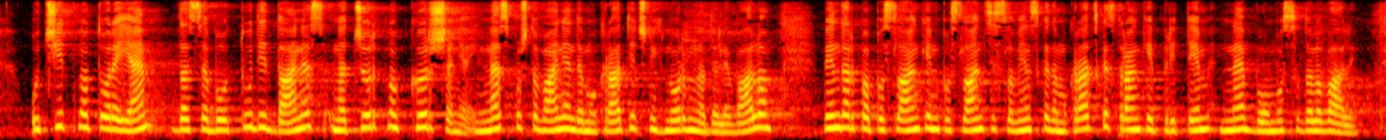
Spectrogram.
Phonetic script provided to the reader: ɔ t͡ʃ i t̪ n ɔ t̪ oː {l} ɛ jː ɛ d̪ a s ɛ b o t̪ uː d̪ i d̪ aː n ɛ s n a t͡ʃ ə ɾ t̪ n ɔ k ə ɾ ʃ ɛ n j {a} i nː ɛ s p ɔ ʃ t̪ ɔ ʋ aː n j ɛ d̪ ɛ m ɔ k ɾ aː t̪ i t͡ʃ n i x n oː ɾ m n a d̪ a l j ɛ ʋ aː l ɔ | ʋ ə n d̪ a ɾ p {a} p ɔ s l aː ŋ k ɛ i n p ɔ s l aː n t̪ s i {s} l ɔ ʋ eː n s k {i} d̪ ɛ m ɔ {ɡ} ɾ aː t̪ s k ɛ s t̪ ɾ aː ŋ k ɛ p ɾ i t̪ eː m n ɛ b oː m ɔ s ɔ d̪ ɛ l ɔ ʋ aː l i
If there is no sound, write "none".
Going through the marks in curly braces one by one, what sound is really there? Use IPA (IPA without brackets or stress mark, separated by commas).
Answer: ɾ, ɛ, a, s, ɛ, k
